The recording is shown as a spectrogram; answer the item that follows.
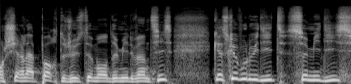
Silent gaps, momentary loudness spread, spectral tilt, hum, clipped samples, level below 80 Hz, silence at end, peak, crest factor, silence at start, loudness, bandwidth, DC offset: none; 5 LU; -4.5 dB/octave; none; under 0.1%; -42 dBFS; 0 s; -2 dBFS; 14 dB; 0 s; -16 LUFS; 16.5 kHz; under 0.1%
